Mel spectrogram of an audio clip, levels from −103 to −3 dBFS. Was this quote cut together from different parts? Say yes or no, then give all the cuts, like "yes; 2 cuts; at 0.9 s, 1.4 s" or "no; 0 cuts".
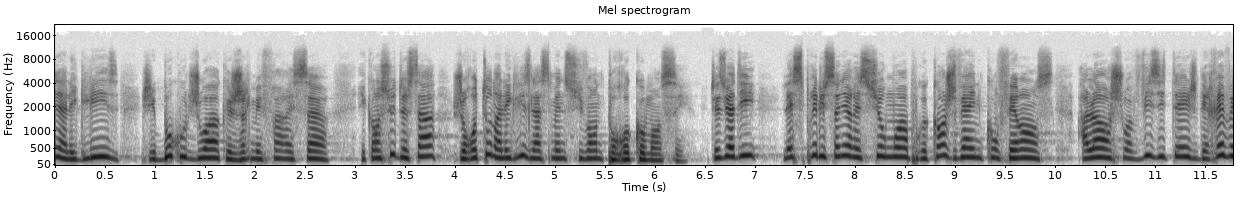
yes; 2 cuts; at 1.9 s, 6.5 s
